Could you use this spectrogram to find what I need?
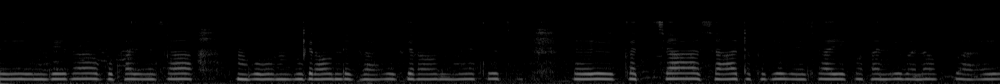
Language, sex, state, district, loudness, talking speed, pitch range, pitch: Hindi, female, Bihar, Samastipur, -48 LUFS, 120 wpm, 240-250 Hz, 245 Hz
